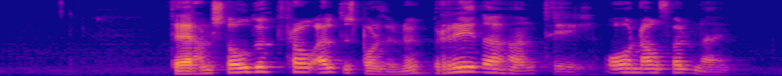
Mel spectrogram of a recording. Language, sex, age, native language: Icelandic, male, 30-39, Icelandic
